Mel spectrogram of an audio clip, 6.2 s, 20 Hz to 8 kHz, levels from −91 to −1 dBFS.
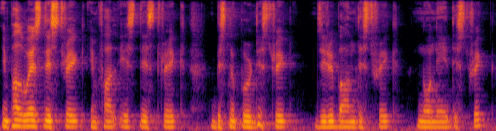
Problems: none marked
